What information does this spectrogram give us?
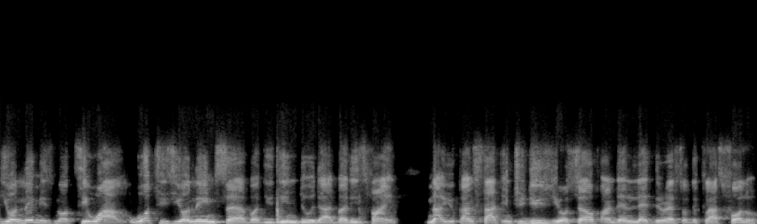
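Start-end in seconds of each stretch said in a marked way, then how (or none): none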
